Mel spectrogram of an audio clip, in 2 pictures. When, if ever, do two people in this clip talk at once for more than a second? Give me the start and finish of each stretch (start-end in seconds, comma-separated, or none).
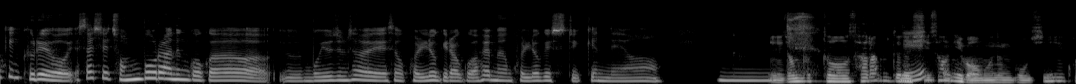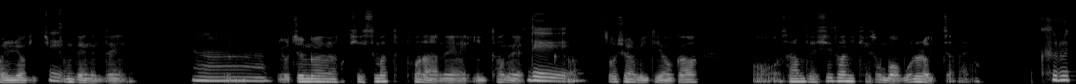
none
